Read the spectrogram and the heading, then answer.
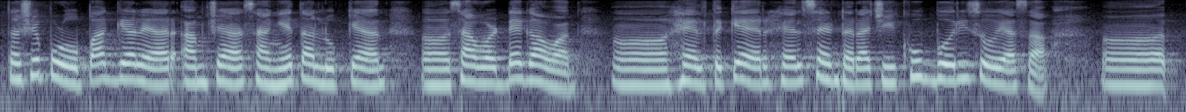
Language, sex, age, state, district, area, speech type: Goan Konkani, female, 30-45, Goa, Sanguem, rural, spontaneous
